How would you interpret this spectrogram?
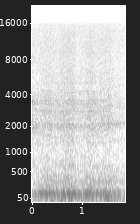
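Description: A car engine drones steadily, its deep rumble continuous and fairly loud, as the vehicle jolts slowly along a rough, bumpy field track toward a forest. No one speaks.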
